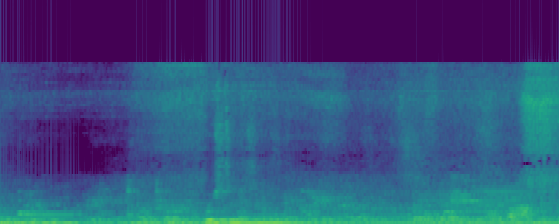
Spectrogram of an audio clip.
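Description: A man sings into a microphone over a loud band.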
